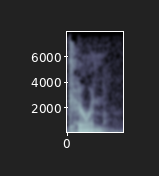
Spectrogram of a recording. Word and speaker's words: Chiron: I've heard it pronounced Karen, too.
